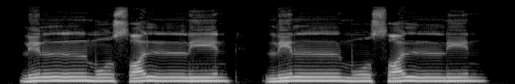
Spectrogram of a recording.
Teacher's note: Perhatikan di lam yang kedua, di situ ada lam yang bertanda sukun atau sakin atau mati. Maka jelaskan lam ini dengan sifatnya tawassut, mengalir sebentar.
